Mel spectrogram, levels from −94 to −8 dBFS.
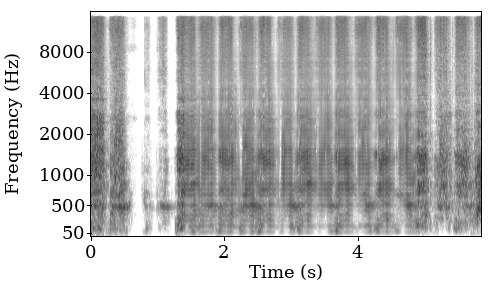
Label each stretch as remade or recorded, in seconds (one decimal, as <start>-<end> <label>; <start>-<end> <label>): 0.0-1.4 recorded; 1.4-4.9 remade; 4.9-5.9 recorded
